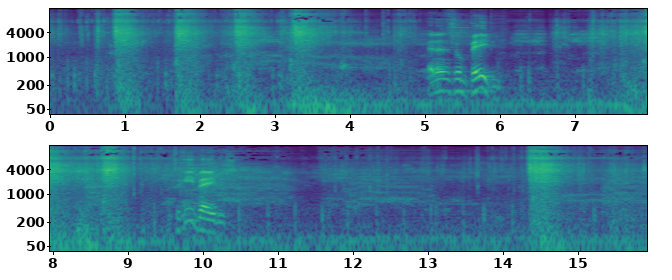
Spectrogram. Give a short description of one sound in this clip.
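Heavy weapon blows strike and thud again and again.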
